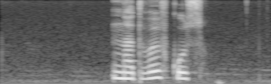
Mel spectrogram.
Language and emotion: Russian, neutral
